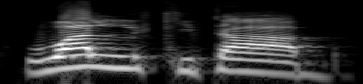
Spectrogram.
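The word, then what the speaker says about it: والكتاب: Donc on prononce bien le al. Donc on dit wal kitab.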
